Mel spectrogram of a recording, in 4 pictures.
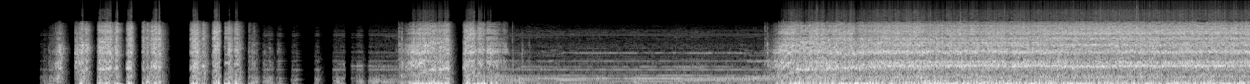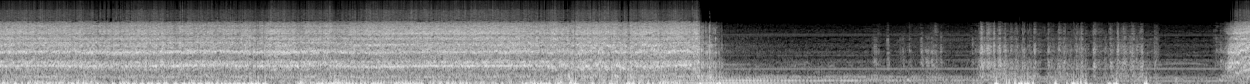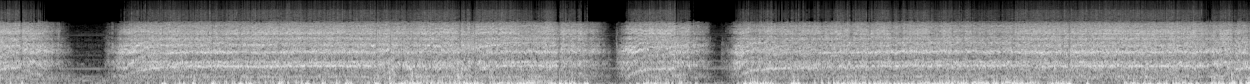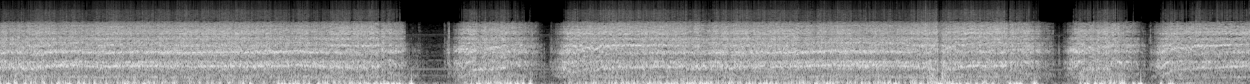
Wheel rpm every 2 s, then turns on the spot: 70, 40, 60, 0, 170, 230, 230, 220, 230, 200, 10, 20, 50, 190, 230, 110, 170, 220, 210, 220, 140, 120, 220, 170, 130.
22-24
